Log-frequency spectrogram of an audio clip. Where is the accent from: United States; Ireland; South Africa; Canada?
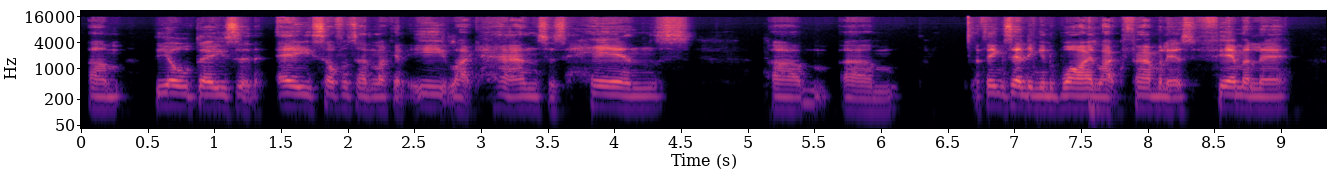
Ireland; also born or lived in overseas; So I'm from the Republic of Ireland, where precious few people sound the way I do, but possibly speak this way because I spent my formative years overseas.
